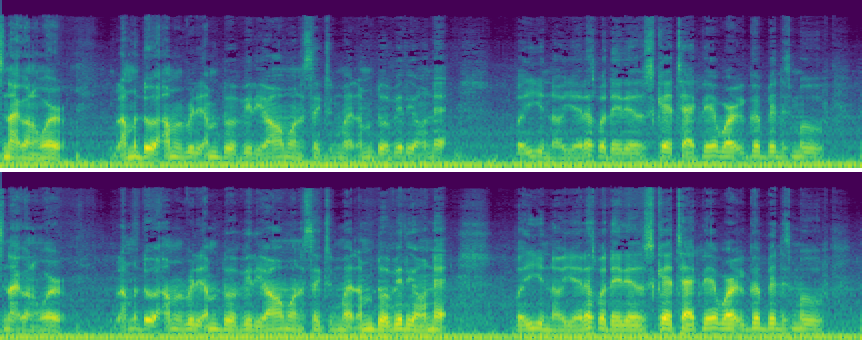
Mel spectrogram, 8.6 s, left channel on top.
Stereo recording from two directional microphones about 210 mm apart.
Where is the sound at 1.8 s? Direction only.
5° right (ahead or behind).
